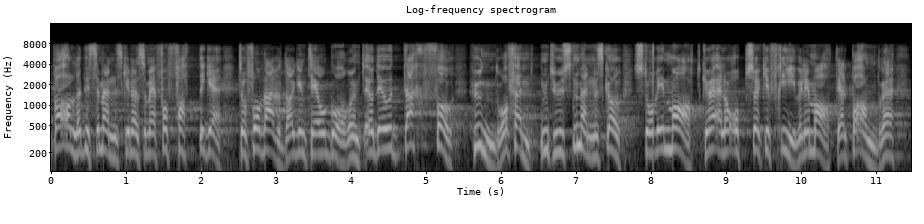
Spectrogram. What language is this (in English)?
Norwegian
